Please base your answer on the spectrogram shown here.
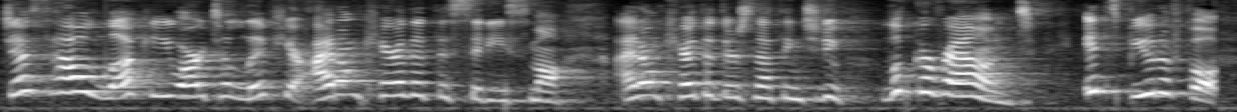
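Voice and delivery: bursting to shake sense into them; exasperated plea. Pretend. Pleading with complaining Germans, exasperated and excited. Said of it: "I just wanna squeeze you and be like".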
